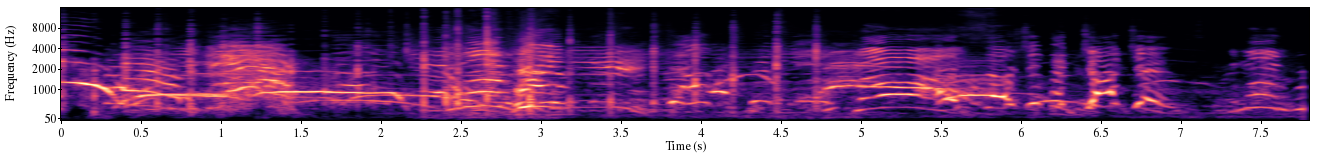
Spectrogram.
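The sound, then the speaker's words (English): A crowd of Free Britney supporters outside the courthouse screams and cheers nonstop while listening to Britney's testimony on one cell phone. Many high-pitched voices overlap in rising and falling yells, with scattered claps and sharp shouts cutting through the loud, steady din. “I'm outside the courthouse, screaming along with all the Free Britney supporters out here.”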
